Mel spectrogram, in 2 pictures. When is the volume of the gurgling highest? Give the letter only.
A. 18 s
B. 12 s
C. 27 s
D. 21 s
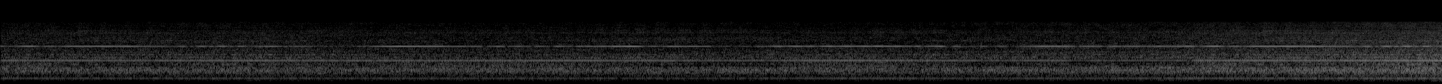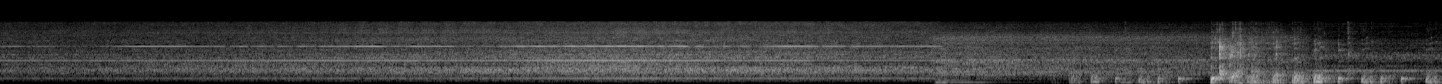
C.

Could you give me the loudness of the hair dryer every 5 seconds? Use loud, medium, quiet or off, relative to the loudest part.
quiet, quiet, quiet, loud, loud, medium.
